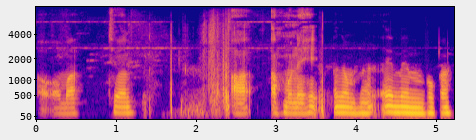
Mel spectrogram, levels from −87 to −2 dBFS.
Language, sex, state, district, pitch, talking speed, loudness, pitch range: Mizo, female, Mizoram, Aizawl, 110 Hz, 160 wpm, -17 LUFS, 105-115 Hz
